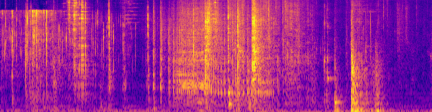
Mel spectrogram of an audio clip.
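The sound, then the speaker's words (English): Plastic wrapping on a big delivered box crackles and crinkles as it is cut and pulled away, a dense run of small snaps and rustles ending in a couple of sharper tearing rips. “Let's take the plastic off. Here, let me cut it.”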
